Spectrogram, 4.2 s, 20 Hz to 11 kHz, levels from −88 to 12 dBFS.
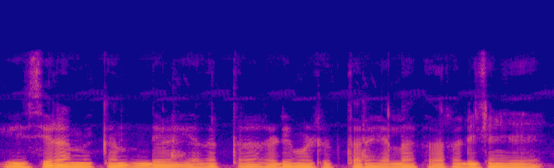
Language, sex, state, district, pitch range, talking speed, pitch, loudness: Kannada, male, Karnataka, Koppal, 105-115 Hz, 175 wpm, 110 Hz, -15 LUFS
